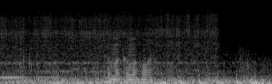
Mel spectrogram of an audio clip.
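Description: A man speaks into a close microphone.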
